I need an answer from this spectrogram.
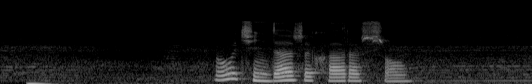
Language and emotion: Russian, sad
